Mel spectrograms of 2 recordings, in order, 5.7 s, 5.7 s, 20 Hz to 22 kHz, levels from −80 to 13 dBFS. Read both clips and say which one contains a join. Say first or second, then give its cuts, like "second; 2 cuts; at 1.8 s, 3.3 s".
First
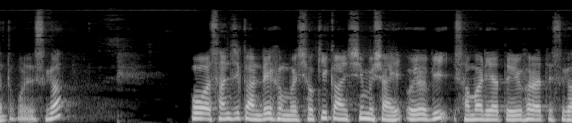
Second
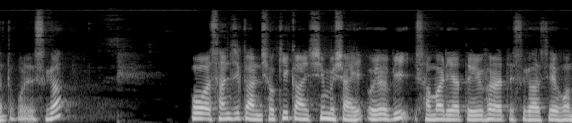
second; 1 cut; at 2.6 s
